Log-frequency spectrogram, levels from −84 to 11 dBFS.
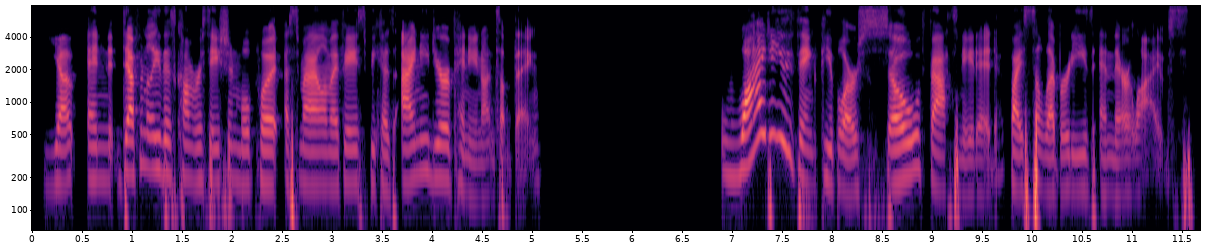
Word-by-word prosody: Yep, 180 Hz, +1 st, +1 dB
and 195 Hz, -1 st, -3 dB
definitely 240 Hz, +3 st, +4 dB
this 220 Hz, -3 st, -5 dB
conversation 190 Hz, -1 st, -4 dB
will 175 Hz, 0 st, -6 dB
put 180 Hz, 0 st, +2 dB
a -, -, -4 dB
smile 175 Hz, -2 st, +3 dB
on 175 Hz, -, -4 dB
my 170 Hz, -, 0 dB
face 180 Hz, +1 st, -2 dB
because 170 Hz, -3 st, -9 dB
I 185 Hz, +1 st, +7 dB
need 225 Hz, 0 st, -11 dB
your 200 Hz, -1 st, +3 dB
opinion 165 Hz, -9 st, -8 dB
on 135 Hz, -, -7 dB
something. -, -, -8 dB, 1.8 s
Why 220 Hz, -, +6 dB
do -, -, -2 dB
you 350 Hz, -, -5 dB
think 185 Hz, -5 st, +1 dB
people 180 Hz, -4 st, -9 dB
are 150 Hz, -1 st, +1 dB
so 190 Hz, +8 st, 0 dB
fascinated 145 Hz, -1 st, -1 dB
by -, -, +4 dB
celebrities 160 Hz, 0 st, -1 dB
and 150 Hz, -, -10 dB
their 140 Hz, -, -3 dB
lives? -, -, -10 dB
185 Hz, 165 wpm, -25 LUFS, 165-205 Hz, 1.8 s, I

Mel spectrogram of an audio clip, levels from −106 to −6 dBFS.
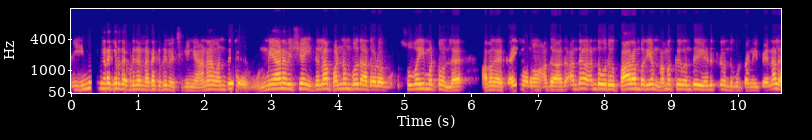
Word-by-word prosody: இன்னும் 225 Hz, +3 st, -4 dB
நடக்குறது 220 Hz, -2 st, +2 dB
அப்படி 185 Hz, 0 st, -3 dB
தான் 180 Hz, -3 st, 0 dB
நடக்குதுன்னு 175 Hz, -2 st, -1 dB
வச்சுக்கோங்க. 145 Hz, -1 st, -9 dB
ஆனா 185 Hz, -, -3 dB
வந்து 180 Hz, -, 0 dB, 0.4 s
உண்மையான 205 Hz, +8 st, +2 dB
விஷயம் 205 Hz, -1 st, 0 dB
இதெல்லாம் 210 Hz, +2 st, +1 dB
பண்ணும்போது 205 Hz, +1 st, 0 dB
அதோட 175 Hz, -1 st, +2 dB, 0.4 s
சுவை 205 Hz, +2 st, +2 dB
மட்டும் 195 Hz, -2 st, -2 dB
இல்ல, 145 Hz, +2 st, +1 dB, 0.5 s
அவங்க 170 Hz, -1 st, +1 dB, 0.2 s
கை 165 Hz, -, +3 dB
மணம். 165 Hz, -2 st, -2 dB
அது 155 Hz, -, -2 dB
அது -, -, -2 dB
அந்த 220 Hz, +4 st, -4 dB, 0.2 s
அந்த 205 Hz, +2 st, 0 dB
ஒரு 190 Hz, -1 st, +3 dB, 0.2 s
பாரம்பரியம். 200 Hz, -3 st, +4 dB
நமக்கு 200 Hz, +3 st, -2 dB
வந்து 190 Hz, +2 st, 0 dB, 0.2 s
எடுத்துட்டு 185 Hz, +1 st, -4 dB
வந்து 160 Hz, -2 st, -8 dB
கொடுத்தாங்க. 145 Hz, -1 st, -6 dB
இப்ப 160 Hz, -, -5 dB
என்னால 205 Hz, +3 st, 0 dB
185 Hz, 180 wpm, -22 LUFS, 170-205 Hz, 0.5 s, பாரம்பரியம்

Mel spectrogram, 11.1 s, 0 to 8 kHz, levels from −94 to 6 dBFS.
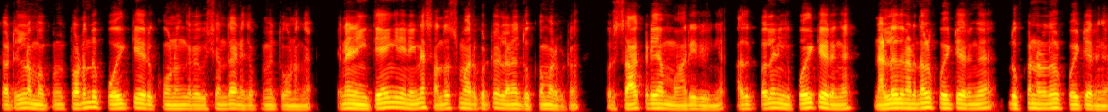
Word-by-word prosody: காட்டிலும் 105 Hz, +4 st, -1 dB
நம்ம 110 Hz, -3 st, 0 dB
போ -, -, -8 dB, 0.2 s
தொடர்ந்து 125 Hz, +6 st, +2 dB
போயிட்டே 110 Hz, +2 st, +1 dB
இருக்கணுங்கிற 100 Hz, -1 st, -2 dB
விஷயம் 100 Hz, +1 st, -5 dB
தான் 110 Hz, -, +2 dB
எனக்கு 95 Hz, -1 st, -4 dB
எப்பவுமே 95 Hz, +3 st, -6 dB
தோணுங்க. 90 Hz, 0 st, -4 dB, 0.3 s
ஏன்னா, 115 Hz, +1 st, +2 dB
நீங்க 100 Hz, -2 st, +2 dB
தேங்கி 130 Hz, +3 st, +4 dB
நின்னீங்கன்னா, 125 Hz, +1 st, +1 dB
சந்தோஷமா 115 Hz, +3 st, -1 dB
இருக்கட்டும், 105 Hz, +3 st, -3 dB
இல்லன்னா 105 Hz, -1 st, +1 dB
துக்கமா 105 Hz, +2 st, -2 dB
இருக்கட்டும். 85 Hz, -3 st, -7 dB, 0.3 s
ஒரு 95 Hz, -, -6 dB
சாக்கடையா 115 Hz, +1 st, +3 dB
மாறிருவீங்க. 95 Hz, -1 st, -2 dB, 0.2 s
அதுக்கு 105 Hz, +2 st, -3 dB
பதிலா 125 Hz, +3 st, +2 dB
நீங்க 105 Hz, -3 st, -1 dB
போயிட்டே 125 Hz, +2 st, +5 dB
இருங்க, 105 Hz, 0 st, 0 dB, 0.3 s
நல்லது 120 Hz, +4 st, +5 dB
நடந்தாலும் 125 Hz, +3 st, +2 dB
போயிட்டே 115 Hz, 0 st, +3 dB
இருங்க, 110 Hz, +2 st, 0 dB, 0.3 s
துக்கம் 110 Hz, +3 st, -1 dB
நடந்தாலும் 120 Hz, +2 st, +1 dB
போயிட்டே 105 Hz, 0 st, +2 dB
இருங்க. 90 Hz, -1 st, -3 dB
105 Hz, 195 wpm, -24 LUFS, 100-115 Hz, 0.3 s, போயிட்டே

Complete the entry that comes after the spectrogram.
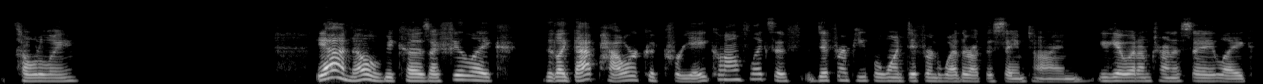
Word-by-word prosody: Totally. 155 Hz, +1 st, -2 dB, 2.4 s
Yeah, 325 Hz, -, +10 dB
no, 190 Hz, -1 st, +3 dB
because 165 Hz, 0 st, +1 dB
I 160 Hz, 0 st, +1 dB
feel 215 Hz, +5 st, 0 dB
like, 175 Hz, -4 st, +1 dB, 0.5 s
like, 175 Hz, -1 st, +2 dB
that 235 Hz, +7 st, +5 dB
power 195 Hz, +2 st, +1 dB
could 170 Hz, -2 st, -6 dB
create 140 Hz, +5 st, -4 dB
conflicts 225 Hz, +2 st, -5 dB
if 165 Hz, -2 st, -1 dB, 0.2 s
different 185 Hz, +1 st, -3 dB
people 175 Hz, -2 st, -7 dB
want 160 Hz, -1 st, -3 dB
different 160 Hz, -1 st, -2 dB
weather 150 Hz, +1 st, -1 dB
at 145 Hz, 0 st, -6 dB
the 145 Hz, -, -9 dB
same 140 Hz, -1 st, -5 dB
time. 130 Hz, -2 st, -7 dB
You 165 Hz, 0 st, -7 dB
get 165 Hz, 0 st, +3 dB
what 165 Hz, 0 st, +2 dB
I'm 160 Hz, 0 st, -4 dB
trying 160 Hz, -3 st, -5 dB
to 150 Hz, -, -6 dB
say? 155 Hz, -2 st, -3 dB
Like, 135 Hz, -2 st, -3 dB
165 Hz, 145 wpm, -24 LUFS, 155-180 Hz, 2.4 s, Yeah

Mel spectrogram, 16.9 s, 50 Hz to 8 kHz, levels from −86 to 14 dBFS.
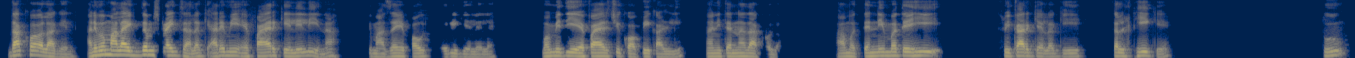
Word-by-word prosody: दाखवावं 165 Hz, 0 st, +4 dB
लागेल. 105 Hz, -6 st, -1 dB, 0.2 s
आणि 150 Hz, -, +3 dB
मग 180 Hz, +2 st, +5 dB
मला 175 Hz, -1 st, +8 dB
एकदम 170 Hz, +1 st, +4 dB
स्ट्राईक 155 Hz, -3 st, +2 dB
झालं 120 Hz, 0 st, -1 dB
की -, -, -11 dB
अरे 125 Hz, +4 st, +1 dB
मी 145 Hz, -1 st, -1 dB
F-I-R 130 Hz, +4 st, +3 dB
केलेली 130 Hz, +3 st, -1 dB
आहे 125 Hz, -, -3 dB
ना, 130 Hz, +6 st, -7 dB, 0.4 s
की 115 Hz, -, -11 dB
माझं 110 Hz, +1 st, -4 dB
हे 125 Hz, -1 st, +1 dB
पाऊच 115 Hz, +1 st, -1 dB
चोरी 120 Hz, -1 st, -8 dB
गेलेलं 100 Hz, -1 st, -8 dB
आहे. 100 Hz, -, -15 dB, 0.6 s
मग 125 Hz, +1 st, 0 dB
मी 140 Hz, 0 st, +2 dB
ती 140 Hz, -1 st, +3 dB
F-I-Rची 125 Hz, +1 st, +2 dB
कॉपी 110 Hz, +1 st, -1 dB
काढली 105 Hz, +1 st, -5 dB, 0.3 s
आणि 120 Hz, 0 st, -3 dB
त्यांना 120 Hz, 0 st, 0 dB
दाखवलं. 100 Hz, -5 st, -3 dB, 0.9 s
मग 120 Hz, -, -2 dB
त्यांनी 130 Hz, +2 st, 0 dB
मग 145 Hz, +1 st, +1 dB
तेही 150 Hz, +1 st, +3 dB, 0.9 s
स्वीकार 135 Hz, +1 st, +4 dB
केला, 115 Hz, -2 st, -3 dB
की 115 Hz, +1 st, -7 dB, 0.4 s
चल 130 Hz, -1 st, +2 dB
ठीक 145 Hz, 0 st, 0 dB
आहे. 100 Hz, -, -10 dB, 1.9 s
तू 155 Hz, +5 st, -3 dB
125 Hz, 150 wpm, -23 LUFS, 115-145 Hz, 1.9 s, मला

